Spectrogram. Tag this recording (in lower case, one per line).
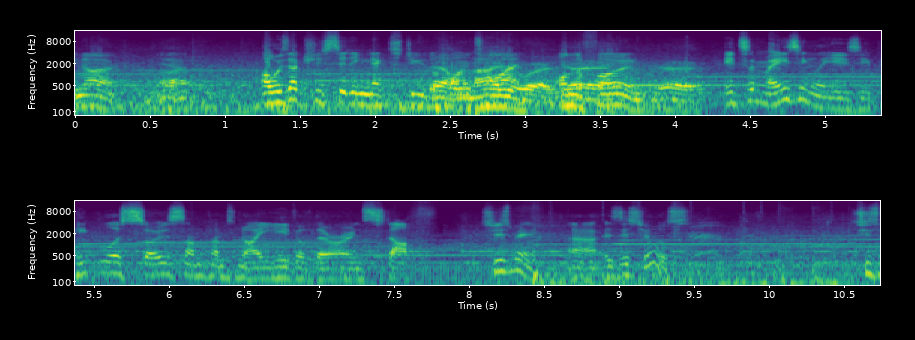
music
speech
